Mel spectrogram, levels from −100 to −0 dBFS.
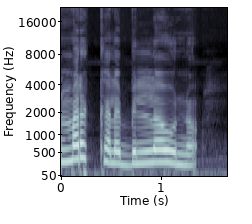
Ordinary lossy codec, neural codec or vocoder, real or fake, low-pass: none; none; real; none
